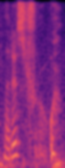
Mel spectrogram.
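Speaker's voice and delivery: soft whispered agreement; quiet ASMR aside. Real, not acted. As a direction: whisper it to the mic.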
